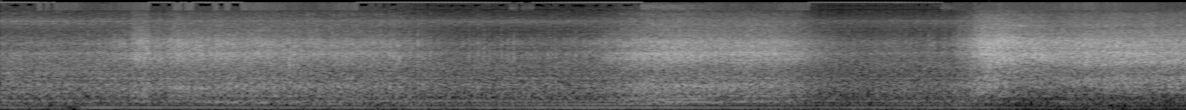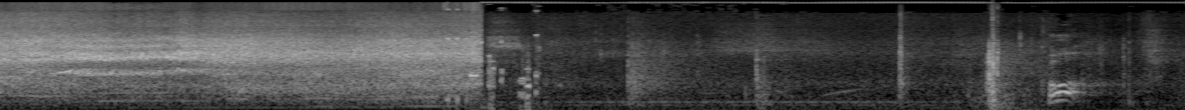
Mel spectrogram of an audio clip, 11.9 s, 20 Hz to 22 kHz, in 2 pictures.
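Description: A McLaren P1 being moved at a photo shoot, its engine a steady mid-pitched hum and rumble for several seconds, then cutting off and leaving scattered clicks and thumps.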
